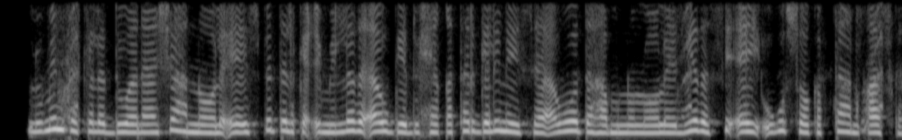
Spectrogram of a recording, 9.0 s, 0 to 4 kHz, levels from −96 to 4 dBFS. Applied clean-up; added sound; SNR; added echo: neural mask model Resemble Enhance denoiser.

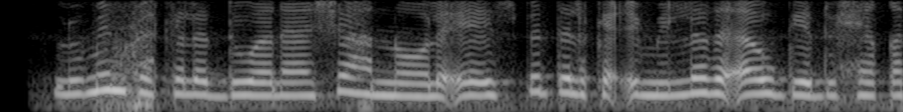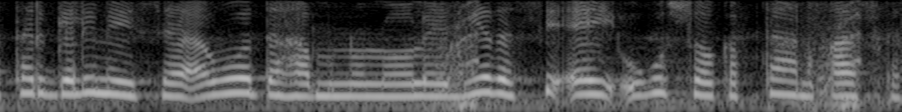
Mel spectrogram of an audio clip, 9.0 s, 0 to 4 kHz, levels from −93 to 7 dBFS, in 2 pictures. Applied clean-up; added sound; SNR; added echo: none; Zipper (clothing); 10 dB; none.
